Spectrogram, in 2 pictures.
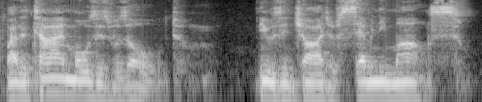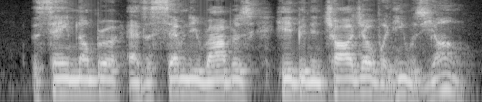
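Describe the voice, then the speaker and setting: A man with a low-pitched voice narrates a storybook for children. He reads from a script, as a storyteller reading aloud. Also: normal speed.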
